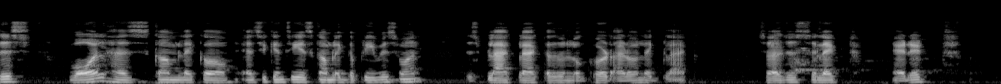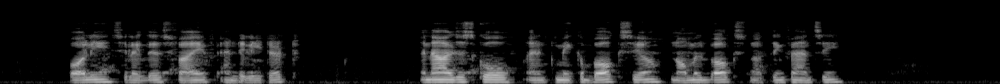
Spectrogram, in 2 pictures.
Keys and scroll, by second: 6.7 5, 8.3 e, 8.6 d, 10.5 5, 13.1 Delete, 16.9 s, 18.1 s.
